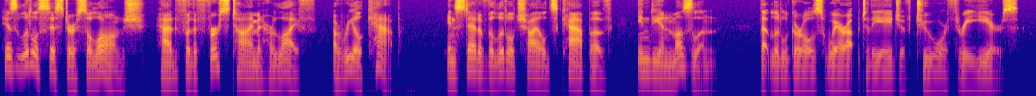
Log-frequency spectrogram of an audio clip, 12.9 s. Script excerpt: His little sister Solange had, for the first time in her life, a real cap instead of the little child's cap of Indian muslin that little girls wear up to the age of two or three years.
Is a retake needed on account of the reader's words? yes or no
no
